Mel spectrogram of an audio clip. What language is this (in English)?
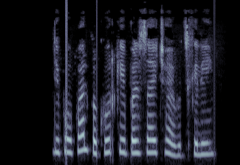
Pashto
